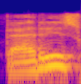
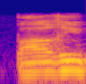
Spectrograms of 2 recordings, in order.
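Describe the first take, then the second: First: "पेरिस" with tongue r and sounded final s; usual reading. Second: "पागी" with throaty r and silent final s; French pronunciation. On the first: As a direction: say "पेरिस" as in English. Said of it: "पेरिस को French में". ("पेरिस" आम ढंग से, र और स साफ़) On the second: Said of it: "French में पागी पढ़ा जाता है". ("पागी" फ्रेंच ढंग से, गले का ग़, आख़िरी स ख़ामोश) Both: Shown as a demonstration.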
